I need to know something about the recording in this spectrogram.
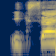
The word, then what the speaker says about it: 익사: 잘 읽어 보실 까요 탑은 익사 인데 혹시 약사 라고 있지 않으셨나요 빠질 입자 의 죽을 4짜 입니다 물에 빠져 죽는 것을 익사 라고 하는데 약할 약점을 보시고 약사 라고 많이 하는데 우리 약국의 약사 아니겠죠 조심 하셔야 되겠습니다 한번 읽어 보시겠어요 이것은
